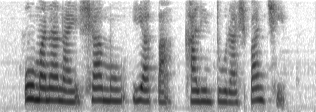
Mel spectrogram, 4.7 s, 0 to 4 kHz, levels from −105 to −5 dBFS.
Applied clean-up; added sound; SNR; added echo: none; none; none; none.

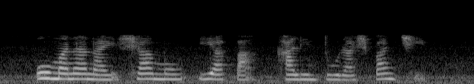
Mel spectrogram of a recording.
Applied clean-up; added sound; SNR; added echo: none; Mechanisms; 17 dB; none.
